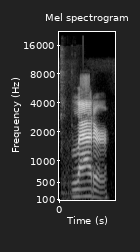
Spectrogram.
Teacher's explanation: I didn't roll my R though. You rolled the D in the same way that you roll the R. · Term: roll R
